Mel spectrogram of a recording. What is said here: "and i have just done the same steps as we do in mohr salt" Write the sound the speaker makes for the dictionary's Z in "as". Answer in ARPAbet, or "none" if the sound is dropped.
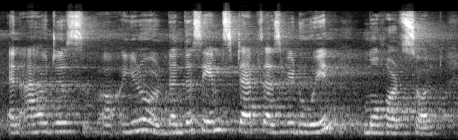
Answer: Z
